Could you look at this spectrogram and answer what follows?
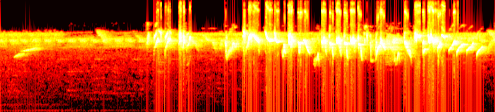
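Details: Ngalas song of a pleci, or white-eye, played to make other birds sing: a soft thin warble at first, swelling into loud, rapid, jumbled high chirps and trills.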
